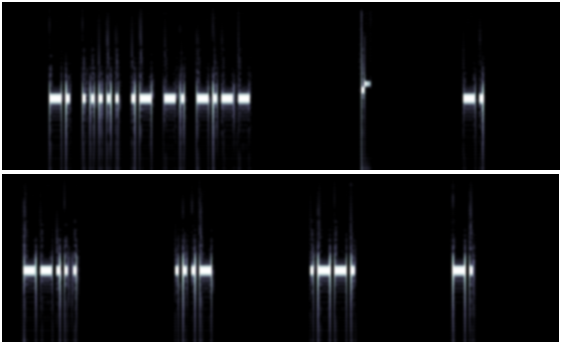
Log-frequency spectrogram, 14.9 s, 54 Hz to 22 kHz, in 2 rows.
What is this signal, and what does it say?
Morse code, heard as a keyed tone, about 22 wpm, spaced as for 10 wpm, 700 Hz. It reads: N5ANY N7VPN
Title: USA Call Signs - 5 Characters - 8x Character Spacing - 22wpm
